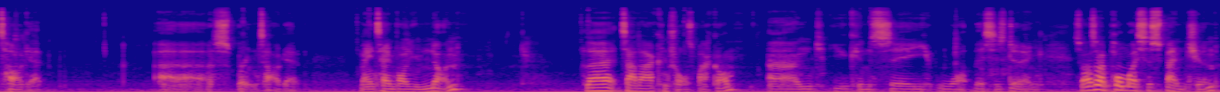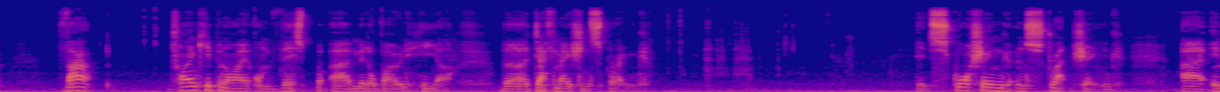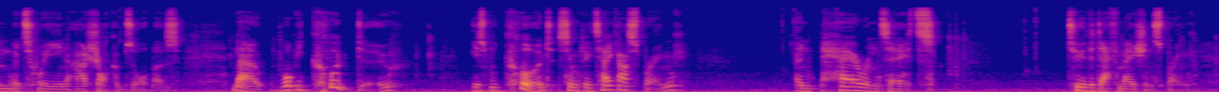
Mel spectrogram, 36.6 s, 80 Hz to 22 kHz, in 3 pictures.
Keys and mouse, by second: 3.5 click, 5.7 click, 6.7 click, 7.7 drag, 8.5 click, 9.4 KP_3, 10.3 g, 14.6 click, 20.5 g, 26.3 shift+z, 27.2 ctrl+Tab, 27.6 shift+z, 28.7 ctrl+Tab, 32.2 click, 32.7 click, 33.8 ctrl+p, 35.7 alt+a, 36.2 ctrl+Tab.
